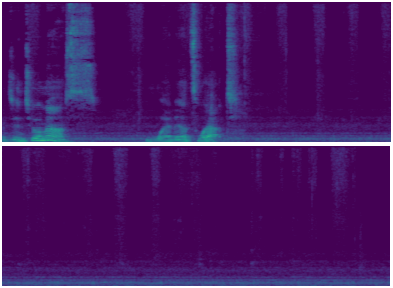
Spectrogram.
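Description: A brush softly strokes paint onto a metal cup.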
